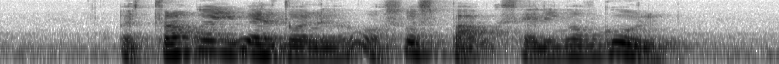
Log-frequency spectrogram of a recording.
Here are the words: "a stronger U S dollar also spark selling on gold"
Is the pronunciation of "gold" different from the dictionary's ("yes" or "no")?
yes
